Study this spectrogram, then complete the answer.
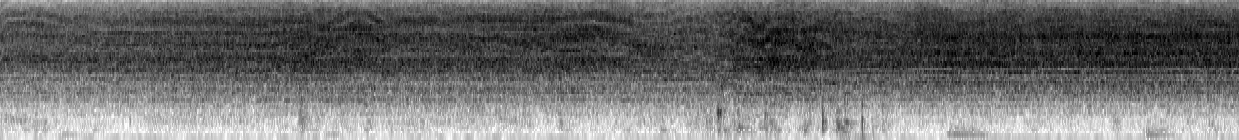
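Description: Gas torch hissing steadily and loudly while heating a brass tap, a constant broadband rush with no talk over it.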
